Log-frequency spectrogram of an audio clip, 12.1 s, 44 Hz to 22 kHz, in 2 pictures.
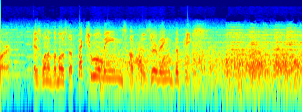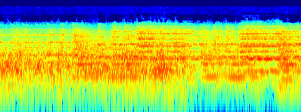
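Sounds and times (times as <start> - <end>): held brass chords: 0.0 - 12.0
orchestral film music: 0.0 - 12.0
dense noisy rush: 0.7 - 12.0.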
